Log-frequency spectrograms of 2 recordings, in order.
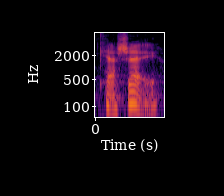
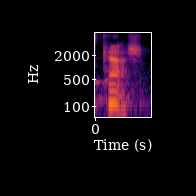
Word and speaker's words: cache: this one you might pronounce it as cache however it's pronounced just like that green stuff that we all really like it's cash now what about the next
